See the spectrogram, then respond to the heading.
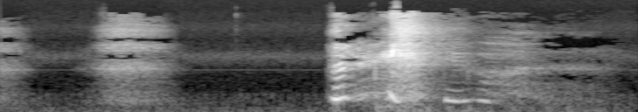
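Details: Allergy sneezing fit during a week of bad allergies, recorded just before bed: a soft breathy build-up followed by one forceful sneeze with a voiced trailing release.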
